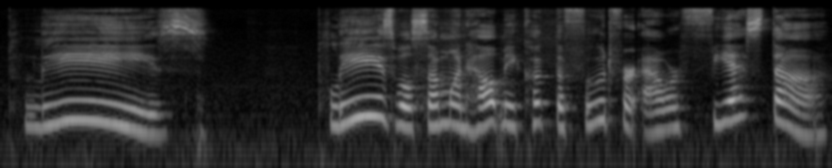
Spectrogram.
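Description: A woman's voice: fairly high pitch, expressive, normal speed. A woman voicing a hardworking female storybook iguana, emphatic and insistent with her lazy friends. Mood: pleading.

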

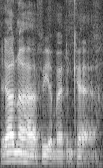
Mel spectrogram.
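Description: A man's voice: on the low side, expressive, normal speed, a bit bright. Laid-back man hosting a family cooking vlog. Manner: laid-back, joking, addresses viewers as family. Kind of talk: casual family vlog chat.

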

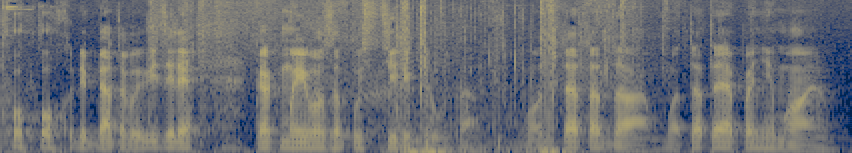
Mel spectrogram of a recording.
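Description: A man hosting a casual, chatty let's play for children, excitable, full of exclamations, repeated words and affectionate diminutives. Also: lowish voice, a little fast, noisy background. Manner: uses many affectionate diminutives. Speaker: gaming YouTuber host.

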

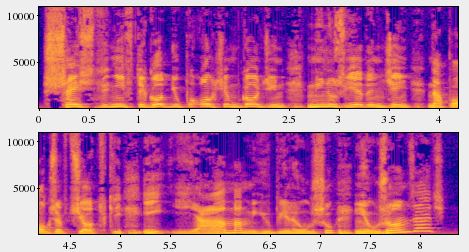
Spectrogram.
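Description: Slow, grumbling, stubborn tailor. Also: male voice, high voice, very animated, slightly rough, full character voice. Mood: proud, aggrieved. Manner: stammering repeats, rambling complaints. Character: aggrieved old-fashioned bra tailor, grumbling, stubborn man. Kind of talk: Polish radio play acting.

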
